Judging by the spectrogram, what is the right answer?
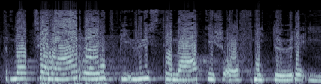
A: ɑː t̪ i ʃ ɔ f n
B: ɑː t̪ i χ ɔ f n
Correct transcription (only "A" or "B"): A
